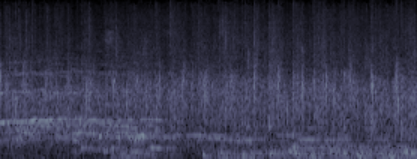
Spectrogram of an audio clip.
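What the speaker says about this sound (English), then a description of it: "Let's give our two candidates a big round of applause." An audience claps for two candidates at a staged event, a steady patter of applause running under a musical bed and scattered voices.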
